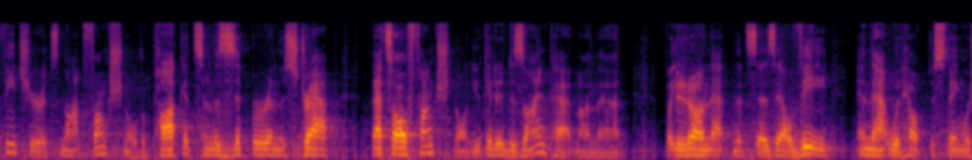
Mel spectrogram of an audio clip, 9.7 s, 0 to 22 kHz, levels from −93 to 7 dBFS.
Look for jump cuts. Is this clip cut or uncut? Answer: cut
